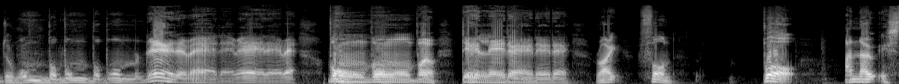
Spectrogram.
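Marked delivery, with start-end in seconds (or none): 0.0-5.7 mouth-drum "da boom, ba boom", getting louder on the "boom, boom"; beatbox the away fans' drum; imitating drum beats. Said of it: "beating the drum".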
